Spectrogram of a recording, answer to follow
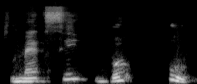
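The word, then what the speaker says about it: merci beaucoup: ইউ, ম্যাক্সি, thank you, ম্যাক্সি বকু, নট বকু, বকু বলা যাবে না, ম্যাক্সি বকু, বকু মিনস হিউজ, অনেক, বকু, বকু, পি উচ্চারণ হবে না। হ্যাঁ পিটা নাই, পিটা বলার সময় না, লেখার সময় আছে।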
